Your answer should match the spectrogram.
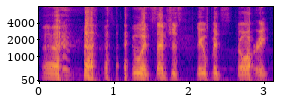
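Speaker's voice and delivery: slow words broken up by laughter; real amused laughing. Real, not acted. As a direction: laugh through the line at your own silly story. Laughs at own story.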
